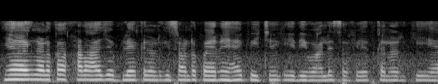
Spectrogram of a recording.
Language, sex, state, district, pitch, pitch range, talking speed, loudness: Hindi, female, Haryana, Charkhi Dadri, 205 Hz, 200-215 Hz, 260 wpm, -18 LUFS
